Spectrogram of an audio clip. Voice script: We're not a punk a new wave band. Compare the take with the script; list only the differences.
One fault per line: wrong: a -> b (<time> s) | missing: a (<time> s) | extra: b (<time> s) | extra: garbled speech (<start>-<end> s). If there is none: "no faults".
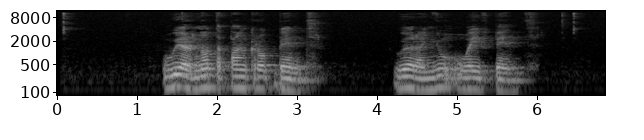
extra: rock band we're (2.5 s)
